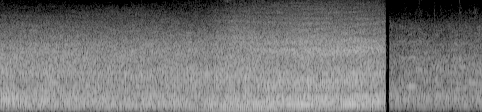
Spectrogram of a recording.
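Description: A bus engine rumbles loudly as the bus passes close by.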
